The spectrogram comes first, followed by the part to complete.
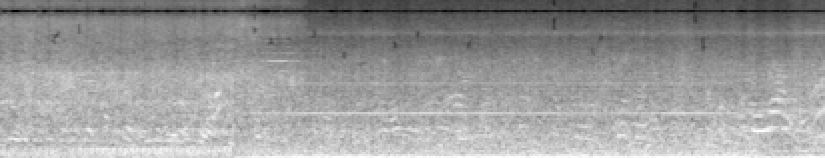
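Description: On-scene sound of a large building fire: a steady low rumble sets in about two seconds in, with a crowd's voices calling and talking over it.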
